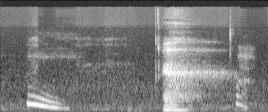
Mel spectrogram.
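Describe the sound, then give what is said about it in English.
Deep breathing during a guided relaxation exercise with hand on heart and stomach: two long, audible breaths with voiced sighs separated by quiet, the second breathier and louder, then a brief softer breath. “Take a deep breath in and bring yourself home to you.”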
